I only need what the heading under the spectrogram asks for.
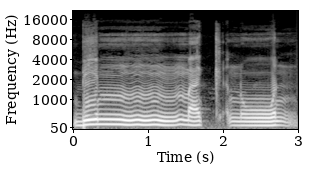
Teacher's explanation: Kemudian didengungkan. Jadi di bagian bimnya itu suaranya itu kita tahan, kita panjangkan sejenak sepanjang 2 harokat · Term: gunnah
